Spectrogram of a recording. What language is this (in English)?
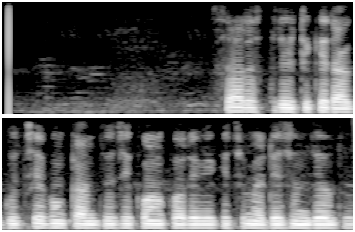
Odia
